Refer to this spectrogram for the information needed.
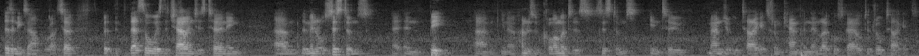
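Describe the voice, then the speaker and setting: A middle-aged panelist explaining with hesitant fillers into a handheld mic. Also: male voice, fairly low pitch, flat delivery, normal speed, hardly any pauses. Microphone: handheld microphone. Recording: conference room with clear background noise.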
